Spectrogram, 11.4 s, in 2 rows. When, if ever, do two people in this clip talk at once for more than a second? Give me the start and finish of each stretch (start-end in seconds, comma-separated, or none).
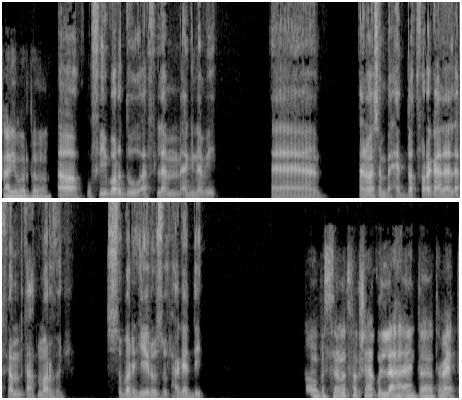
none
